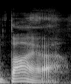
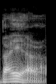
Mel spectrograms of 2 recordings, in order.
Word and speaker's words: Bayer: at the German company buyer or probably better pronounced Bayer I suppose but you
